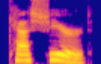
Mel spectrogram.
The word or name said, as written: cashiered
